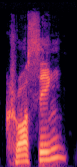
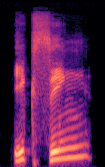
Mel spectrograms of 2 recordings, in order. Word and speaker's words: Xing: hat also folgende äh, Aussprachen zugelassen. Crossing, Sing, Xing, Ich Sing, Ching oder Xing.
